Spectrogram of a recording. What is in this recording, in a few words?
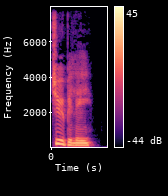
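"jubilee", British English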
